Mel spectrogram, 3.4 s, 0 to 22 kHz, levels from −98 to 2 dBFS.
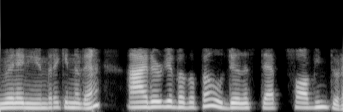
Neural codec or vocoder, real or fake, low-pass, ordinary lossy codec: codec, 16 kHz, 0.5 kbps, X-Codec, WavLM features, trained on Multilingual LibriSpeech; fake; 3.6 kHz; none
